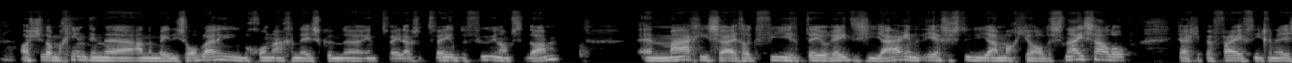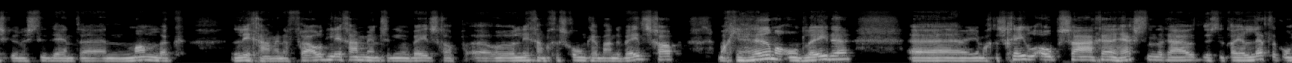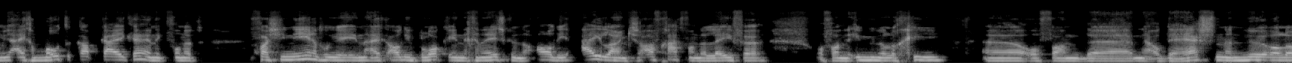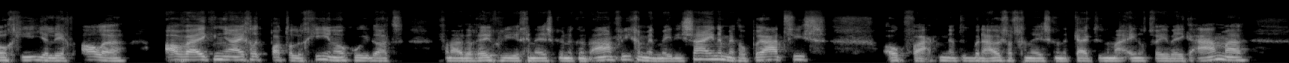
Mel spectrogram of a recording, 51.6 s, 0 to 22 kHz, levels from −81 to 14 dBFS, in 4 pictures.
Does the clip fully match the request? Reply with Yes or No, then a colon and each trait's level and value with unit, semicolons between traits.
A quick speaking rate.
No: average, 180 wpm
